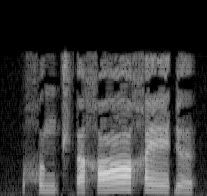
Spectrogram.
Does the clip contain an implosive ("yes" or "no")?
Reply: yes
